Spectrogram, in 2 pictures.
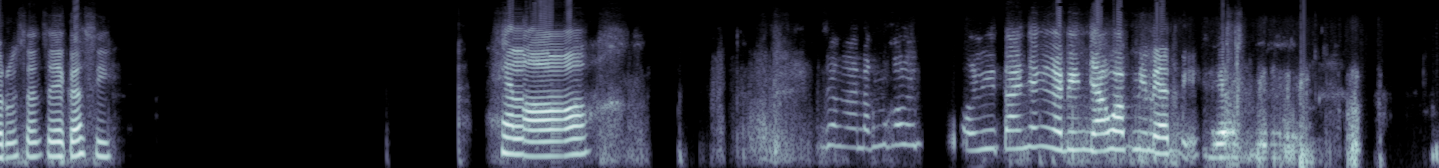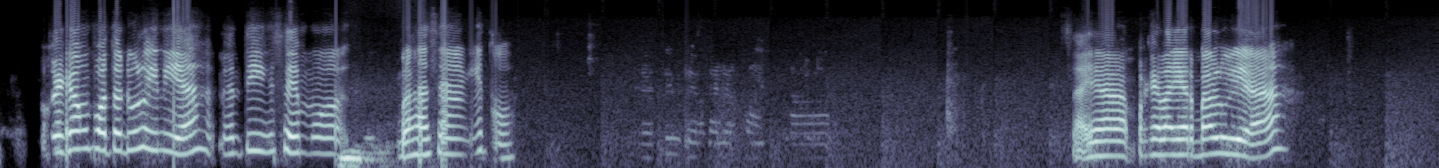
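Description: A woman speaks with animation over an online call, in bursts with pauses.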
